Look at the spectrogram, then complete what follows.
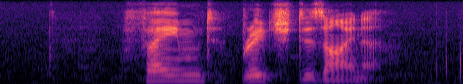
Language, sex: English, male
